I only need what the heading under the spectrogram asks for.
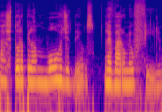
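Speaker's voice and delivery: put-on desperate, tearful crying voice. Retelling a church sister's phone call about her son: retelling a desperate crying plea. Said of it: "ela chorando, ... desesperada".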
